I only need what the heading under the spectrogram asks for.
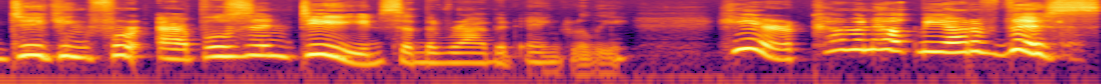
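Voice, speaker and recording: Using a put-on character voice, a woman talks at a moderate pace in a high pitch with very wide pitch swings. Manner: angry.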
